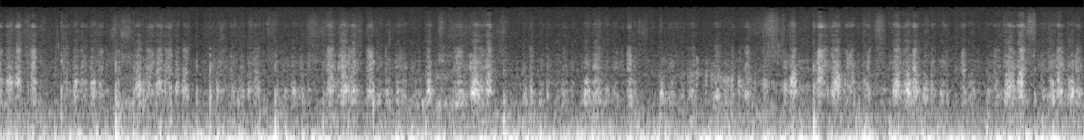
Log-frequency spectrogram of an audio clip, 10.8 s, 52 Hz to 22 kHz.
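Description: Fountain pen with a 14-karat gold medium nib writing quickly in cursive on notebook paper: a run of short, irregular nib scratches, one after another, as each word is written.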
